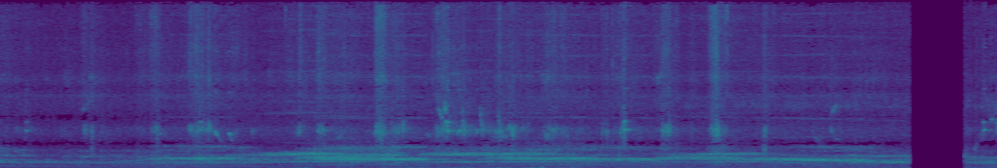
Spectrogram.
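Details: Forest howler monkeys calling together, a haunting rolling roar rising into louder surges and easing back, continuous for most of the clip before a brief cut of silence near the end; faint low hum underneath.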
